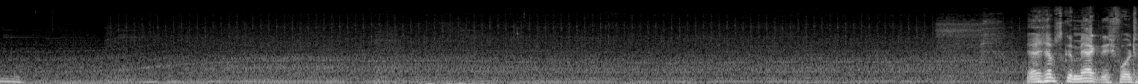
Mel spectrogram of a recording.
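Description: A spreader scatters material with a soft hiss.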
